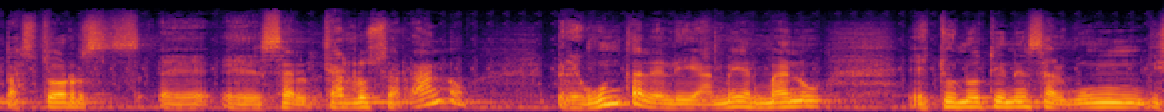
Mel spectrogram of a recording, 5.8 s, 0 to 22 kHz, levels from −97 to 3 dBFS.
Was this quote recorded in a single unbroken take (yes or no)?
no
